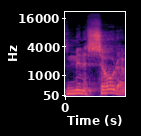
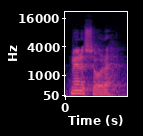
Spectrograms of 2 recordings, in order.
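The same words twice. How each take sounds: First: The O sound is standard and drawn out. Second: The O sound is short and clipped.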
